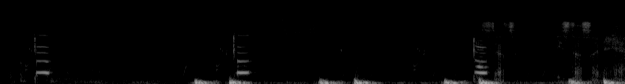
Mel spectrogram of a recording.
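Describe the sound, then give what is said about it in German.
A slow, steady heartbeat of deep, muffled double thumps repeats about four times, loud, with brief squeaky chirps and a soft hiss scattered between the beats. “Es ist, es ist ein Herzschlag.”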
